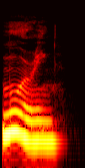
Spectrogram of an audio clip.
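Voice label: "mooring", British English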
